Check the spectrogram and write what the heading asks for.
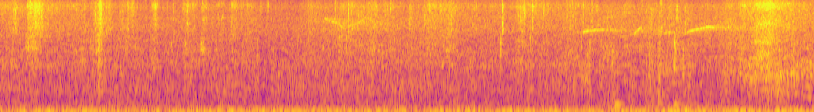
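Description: Faint outdoor ambience with scattered light clicks and rustles, and a few short, high chirps about three seconds in.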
